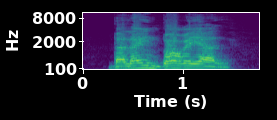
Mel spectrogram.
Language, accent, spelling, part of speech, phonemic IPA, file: French, Canada, baleine boréale, noun, /ba.lɛn bɔ.ʁe.al/, LL-Q150 (fra)-baleine boréale.wav
- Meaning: bowhead whale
